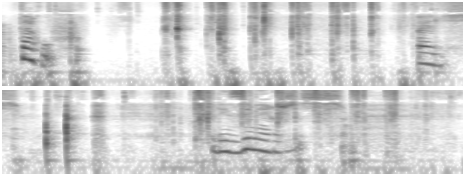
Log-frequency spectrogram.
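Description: Cards riffle and slap softly as they are shuffled by hand.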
